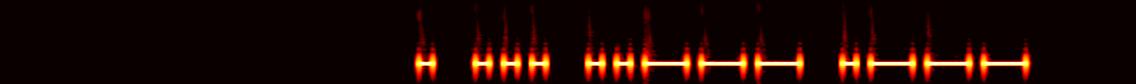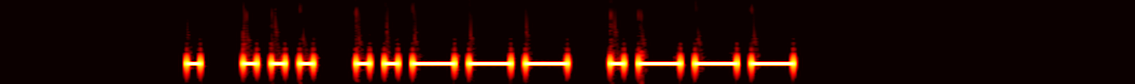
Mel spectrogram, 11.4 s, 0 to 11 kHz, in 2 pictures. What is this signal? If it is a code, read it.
Morse code, heard as a keyed tone, about 17 wpm, 700 Hz. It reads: ES2J ES2J
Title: DXCC-100 Call Signs - 4 Characters - Repeated 2x - 17wpm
